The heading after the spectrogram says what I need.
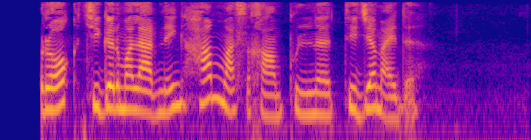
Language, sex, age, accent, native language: Uzbek, female, 18-24, Qashqadaryo, Uzbek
